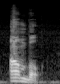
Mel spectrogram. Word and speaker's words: Humble: channeling yes humble as north of Houston but for some reason is pronounced humble go figure go figure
